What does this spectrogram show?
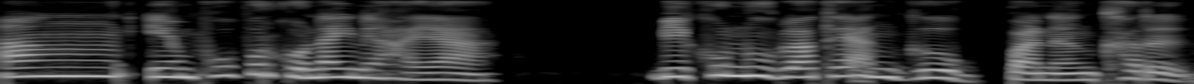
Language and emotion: Bodo, disgusted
